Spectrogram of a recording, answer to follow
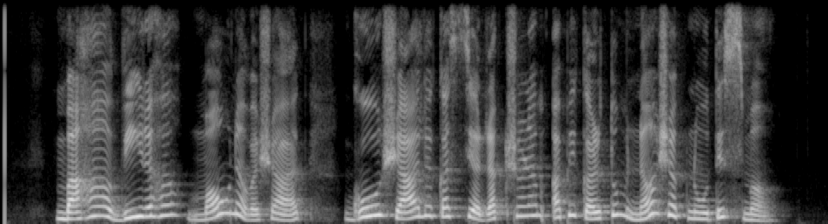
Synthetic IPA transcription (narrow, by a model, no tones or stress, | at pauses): mɐɦaːʋiːɾɐɦɐmɐwnɐʋɐʃaːt̪ | ɡoːʃaːlɐkɐsjɐɾɐkʂɐɳ̃ɐmɐpikɐɾt̪umnɐːʃɐknoːt̪ismɐ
